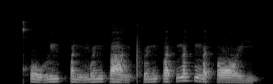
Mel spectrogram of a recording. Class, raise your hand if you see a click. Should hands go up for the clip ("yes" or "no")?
no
